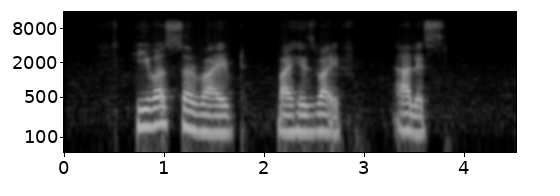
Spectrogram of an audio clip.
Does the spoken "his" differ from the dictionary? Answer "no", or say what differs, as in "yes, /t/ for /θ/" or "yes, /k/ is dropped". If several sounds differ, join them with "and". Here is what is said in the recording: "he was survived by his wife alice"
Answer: no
